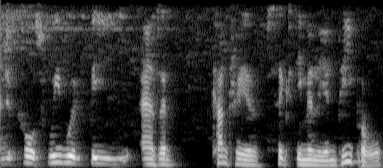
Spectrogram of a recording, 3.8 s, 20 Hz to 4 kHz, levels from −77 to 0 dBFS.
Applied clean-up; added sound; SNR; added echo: classical method log-MMSE.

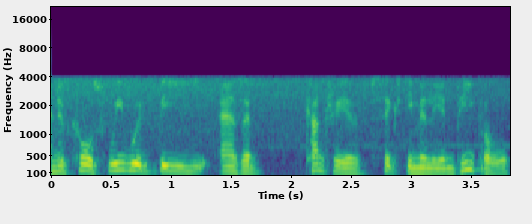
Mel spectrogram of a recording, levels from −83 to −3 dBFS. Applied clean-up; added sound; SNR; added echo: none; Explosion; 16 dB; none.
